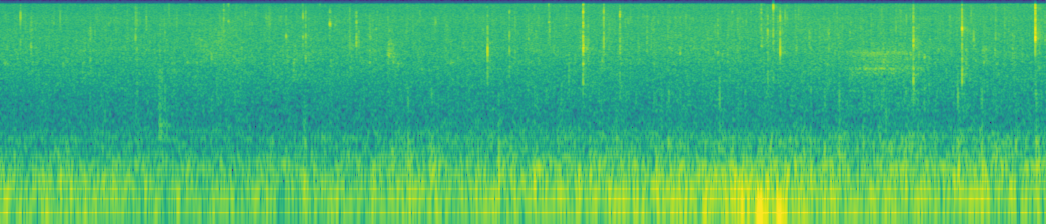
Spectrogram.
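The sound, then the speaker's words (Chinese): Rain falls in a dense, even patter with a soft low rumble beneath. It stays quiet and continuous throughout, with no voices. “听见了什么？雨声？还有什么？”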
